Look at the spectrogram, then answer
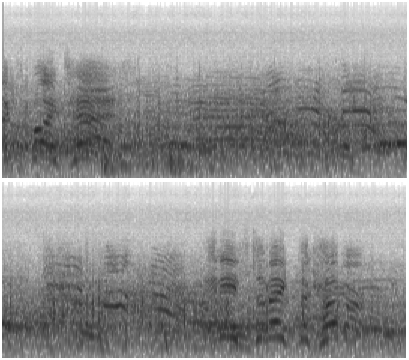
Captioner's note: crowd cheering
